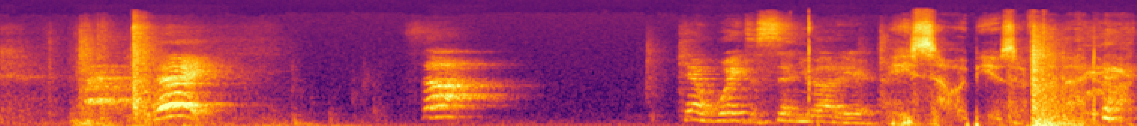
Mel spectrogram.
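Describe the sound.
A dog barks in short bursts, then a man shouts loudly at the dog, his raised voice muffled, mixed with a few more yelps.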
